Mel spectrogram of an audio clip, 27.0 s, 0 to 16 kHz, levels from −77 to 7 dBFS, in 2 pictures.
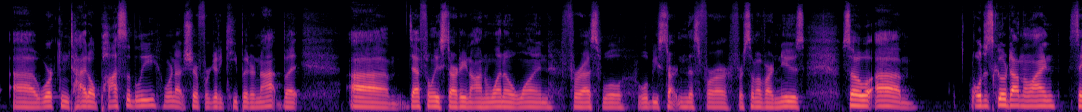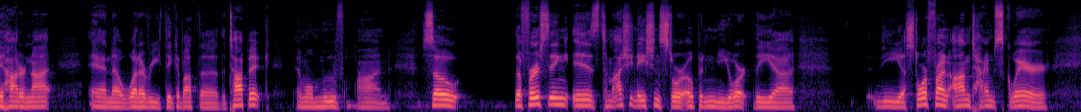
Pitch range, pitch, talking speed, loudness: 115-135 Hz, 125 Hz, 175 wpm, -25 LUFS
